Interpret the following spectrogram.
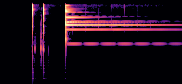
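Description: Two quick clicks, then a bright notification-bell ding with several ringing tones that fade out over about two seconds: the sound effect of the subscribe animation's bell icon being clicked.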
